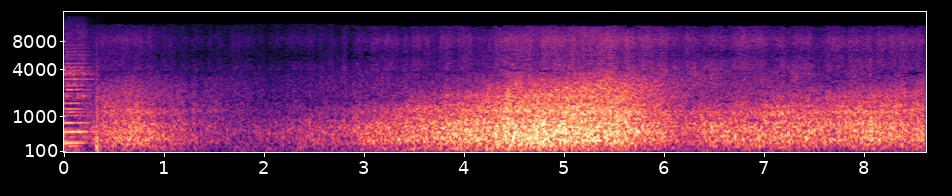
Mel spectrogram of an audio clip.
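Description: Sea waves washing onto the shore near Playita, a continuous broad roar of surf that swells and recedes slowly, with wind buffeting the microphone.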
